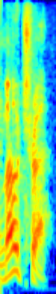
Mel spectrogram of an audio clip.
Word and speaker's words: Motra: that's what i'm drinking motra is how you say it motra i'm drinking this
